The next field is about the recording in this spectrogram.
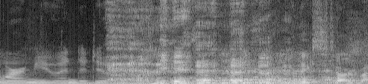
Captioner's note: everyone laughs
